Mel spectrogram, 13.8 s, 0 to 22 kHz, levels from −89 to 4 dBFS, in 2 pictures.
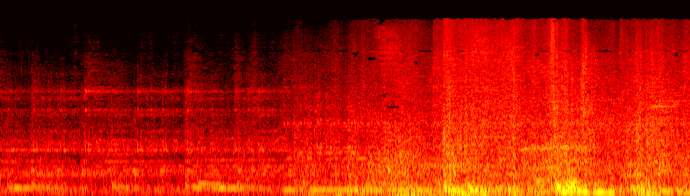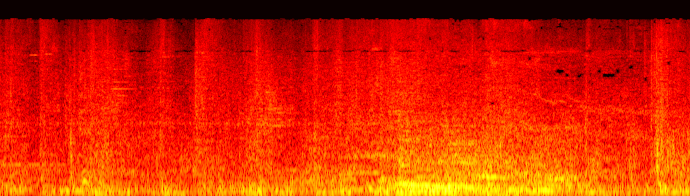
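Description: Nothing in the audio stands out as a technical fault at any point, so there's nothing to flag here.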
